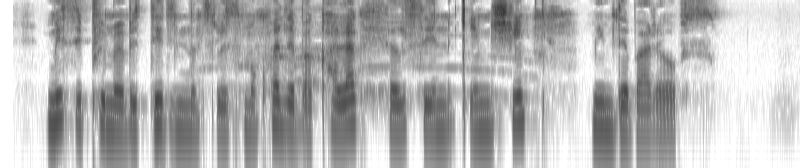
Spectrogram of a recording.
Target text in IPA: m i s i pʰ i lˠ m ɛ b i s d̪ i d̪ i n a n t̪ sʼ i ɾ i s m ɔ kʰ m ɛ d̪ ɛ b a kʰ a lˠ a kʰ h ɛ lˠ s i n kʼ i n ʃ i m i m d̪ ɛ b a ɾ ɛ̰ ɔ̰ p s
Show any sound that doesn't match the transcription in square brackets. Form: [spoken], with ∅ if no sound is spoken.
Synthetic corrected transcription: m i s i pʰ i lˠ m ɛ b i s d̪ i d̪ i n a [∅] t̪ sʼ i [l] i s m ɔ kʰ m ɛ d̪ ɛ b a kʰ a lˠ a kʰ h ɛ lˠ s i n kʼ i n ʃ i m i m d̪ ɛ b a ɾ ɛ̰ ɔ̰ p s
